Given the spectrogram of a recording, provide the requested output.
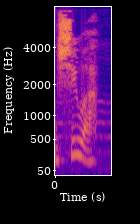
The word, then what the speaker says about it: Shua: shua origin Hebrew SV meaning wealthy or Rich pronunciation shua Bible verse Genesis 252v she bore him Imran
